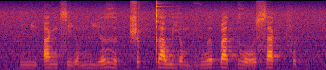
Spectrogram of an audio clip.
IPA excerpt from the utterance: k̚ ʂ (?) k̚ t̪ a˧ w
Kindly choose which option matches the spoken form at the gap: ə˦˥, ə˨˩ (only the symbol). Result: ə˦˥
